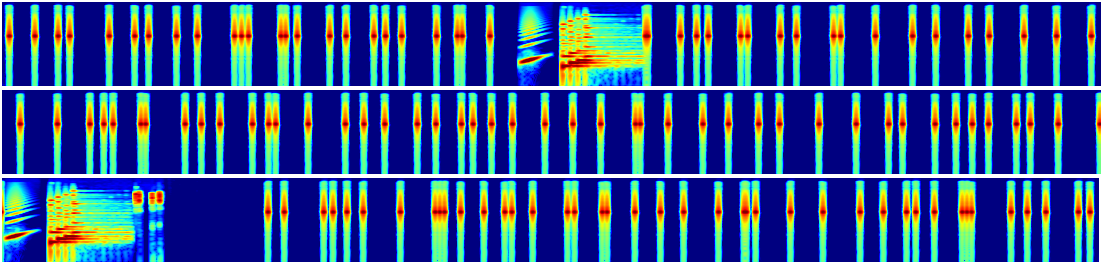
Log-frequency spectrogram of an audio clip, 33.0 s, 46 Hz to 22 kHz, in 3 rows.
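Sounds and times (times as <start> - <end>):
phone keyboard typing clicks: 22.0 - 23.6.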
